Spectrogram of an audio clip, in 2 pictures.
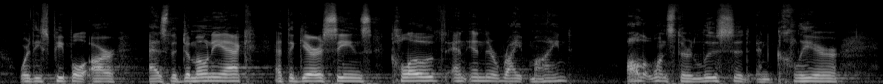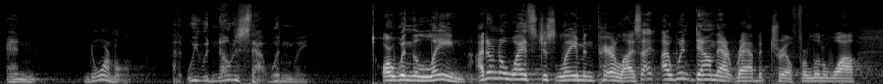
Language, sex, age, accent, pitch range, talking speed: English, male, 50-69, American, 135-165 Hz, 185 wpm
